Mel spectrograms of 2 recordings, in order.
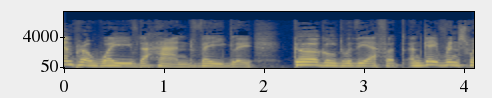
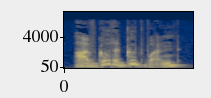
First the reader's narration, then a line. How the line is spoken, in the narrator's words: he said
